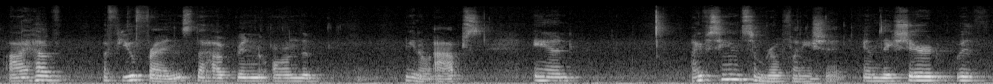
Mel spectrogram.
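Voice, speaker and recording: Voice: medium pitch, a little mellow. A podcast host chatting casually and informally, swearing freely and breaking off mid-thought, in an echoey room on a poor microphone. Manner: informal, sweary, self-interrupting. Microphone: low-quality microphone. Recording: echoey room, poor mic, background noise.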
